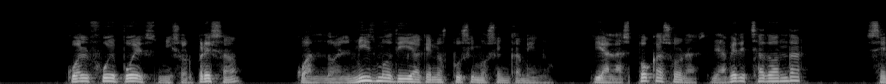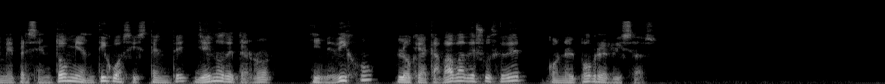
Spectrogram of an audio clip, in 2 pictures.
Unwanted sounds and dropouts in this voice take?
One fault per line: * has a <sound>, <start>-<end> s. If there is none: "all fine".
all fine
